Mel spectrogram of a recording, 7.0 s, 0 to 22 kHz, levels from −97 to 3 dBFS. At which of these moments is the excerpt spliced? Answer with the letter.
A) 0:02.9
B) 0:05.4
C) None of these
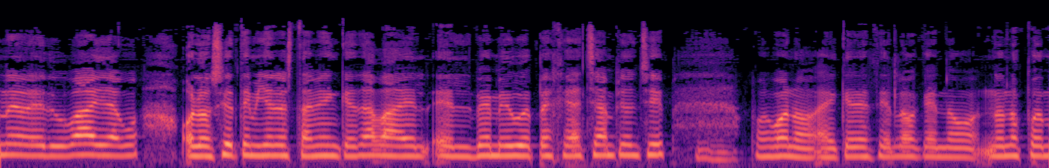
C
